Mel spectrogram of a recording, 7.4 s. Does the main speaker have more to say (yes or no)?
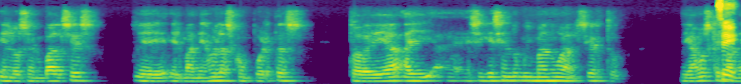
yes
